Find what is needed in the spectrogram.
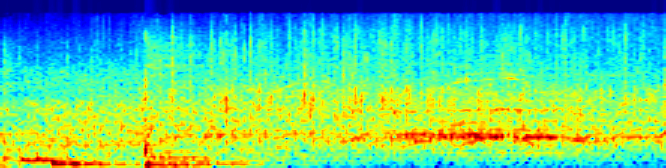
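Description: Studio audience applauding, with background music played over it.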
